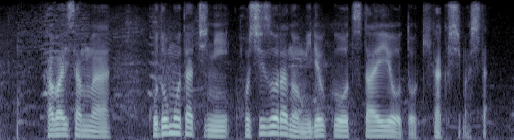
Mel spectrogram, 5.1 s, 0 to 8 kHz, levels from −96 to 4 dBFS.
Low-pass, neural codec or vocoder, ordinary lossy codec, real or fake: 7.2 kHz; none; Opus, 24 kbps; real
